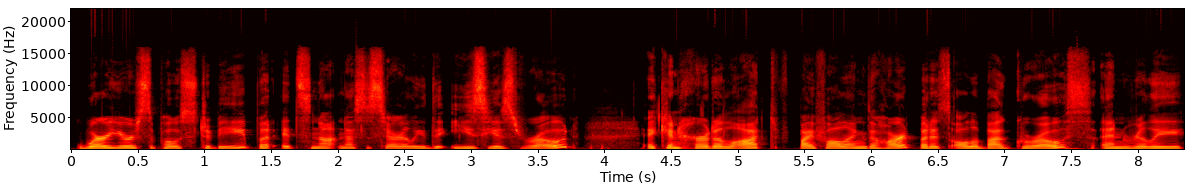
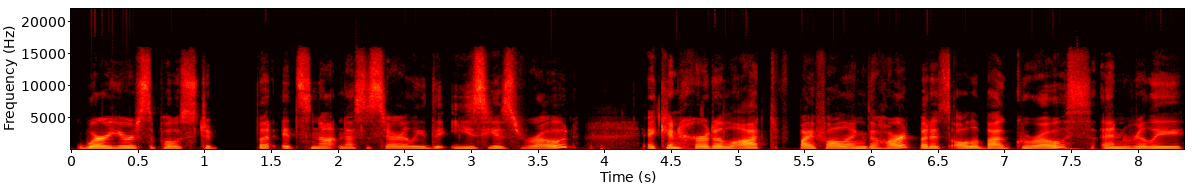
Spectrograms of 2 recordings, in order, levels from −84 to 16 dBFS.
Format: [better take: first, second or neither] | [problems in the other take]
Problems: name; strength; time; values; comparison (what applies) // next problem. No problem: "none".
first | audio cutting out; at 1 s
